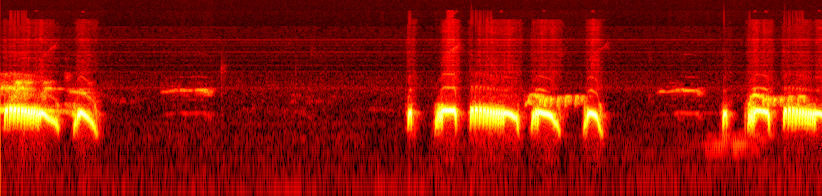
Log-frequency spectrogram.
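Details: Spotted dove used as a decoy, cooing in loud bursts: short hooked notes and a drawn-out rolling coo, repeated after a pause.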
